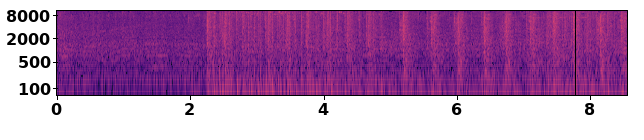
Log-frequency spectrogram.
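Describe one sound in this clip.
A vehicle engine rumbles and roars.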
